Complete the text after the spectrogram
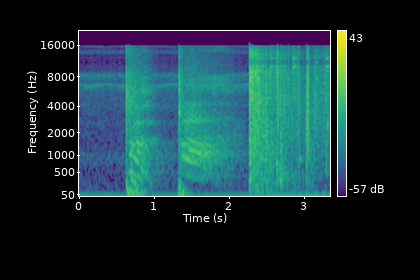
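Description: Heavy blows land with loud, booming thuds.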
